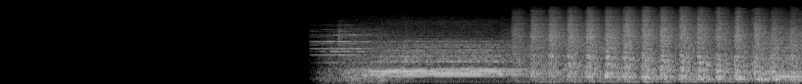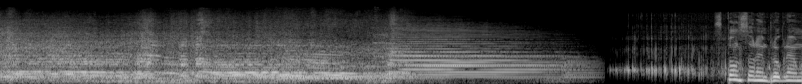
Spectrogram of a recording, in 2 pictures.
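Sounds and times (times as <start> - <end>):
train whistle: 3.6 - 5.5, 7.7 - 14.0
locomotive chugging: 5.1 - 8.4.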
